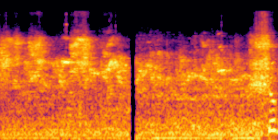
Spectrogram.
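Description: Birds chirping and squawking in short, high calls over a low steady hum, with a brief break in the sound halfway through.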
